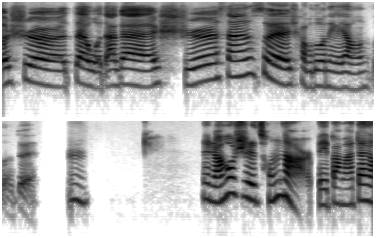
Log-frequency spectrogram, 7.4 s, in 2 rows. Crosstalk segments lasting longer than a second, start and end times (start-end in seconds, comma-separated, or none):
none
